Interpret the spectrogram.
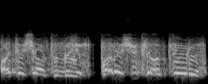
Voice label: on fire, mood med, speech tur; War Thunder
